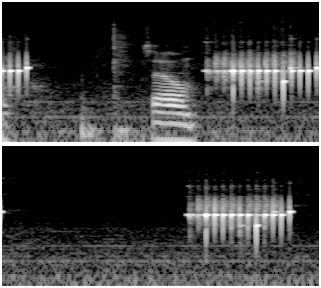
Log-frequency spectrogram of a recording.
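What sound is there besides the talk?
messenger call ringtone ringing in the background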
